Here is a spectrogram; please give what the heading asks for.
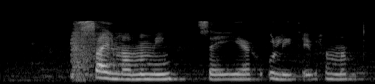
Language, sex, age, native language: Icelandic, female, 13, Icelandic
